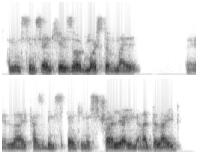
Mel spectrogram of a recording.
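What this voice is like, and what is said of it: Very strong foreign accent. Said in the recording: “I have a very strong accent”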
